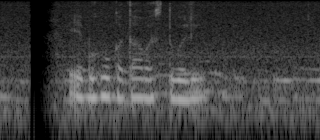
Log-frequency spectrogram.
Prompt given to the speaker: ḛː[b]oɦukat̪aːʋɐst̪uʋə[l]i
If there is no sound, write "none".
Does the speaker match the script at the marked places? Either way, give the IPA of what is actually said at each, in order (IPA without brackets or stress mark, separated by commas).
b, l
